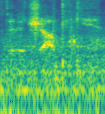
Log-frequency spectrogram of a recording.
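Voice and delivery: hushed villain whisper; sinister whisper. Acted. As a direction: breathe it like a cult leader. Ominous stream intro bit.

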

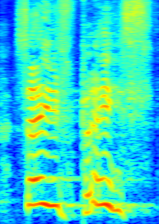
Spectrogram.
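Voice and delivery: very high, loud desperate cry; squealed fan's plea; pleading shout. Shown as a demonstration. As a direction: beg for rescue at the top of the voice. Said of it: "It's both kind of going".

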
